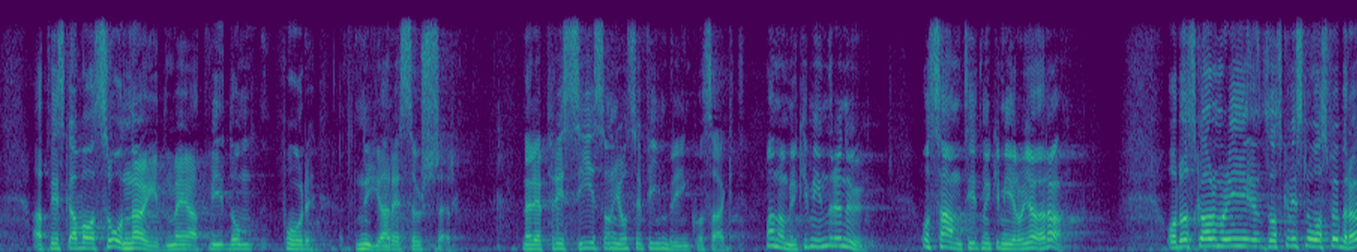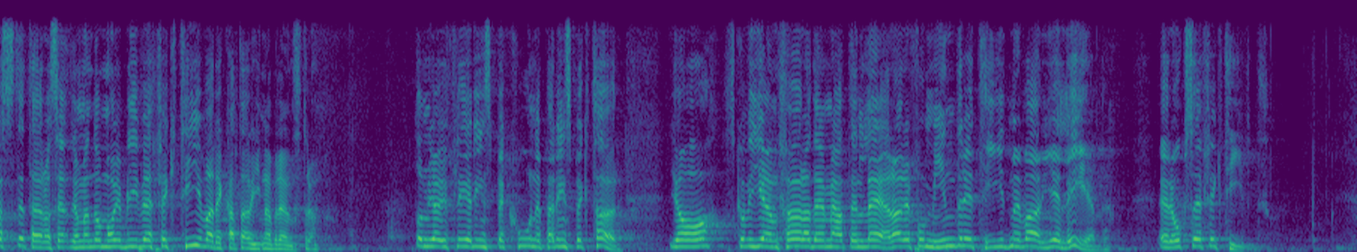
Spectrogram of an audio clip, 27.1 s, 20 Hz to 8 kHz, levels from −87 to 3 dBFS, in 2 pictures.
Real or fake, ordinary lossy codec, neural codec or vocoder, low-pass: real; none; none; 7.2 kHz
